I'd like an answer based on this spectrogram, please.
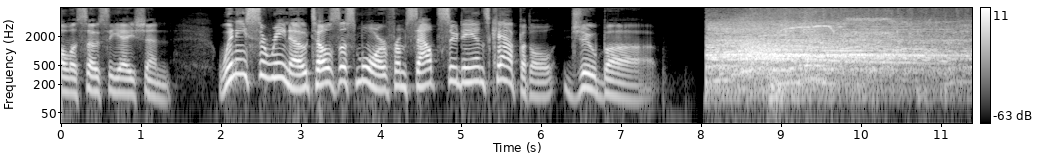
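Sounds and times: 
speech: 0:00.0 - 0:01.4, 0:02.0 - 0:09.6
crowd cheering at a youth football match in Juba, South Sudan: 0:08.1 - 0:11.3.

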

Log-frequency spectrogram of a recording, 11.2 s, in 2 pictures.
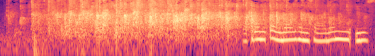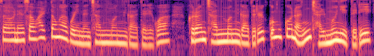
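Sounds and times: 
audience applause: 0:00.0 - 0:05.6
speech: 0:03.8 - 0:11.2.

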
